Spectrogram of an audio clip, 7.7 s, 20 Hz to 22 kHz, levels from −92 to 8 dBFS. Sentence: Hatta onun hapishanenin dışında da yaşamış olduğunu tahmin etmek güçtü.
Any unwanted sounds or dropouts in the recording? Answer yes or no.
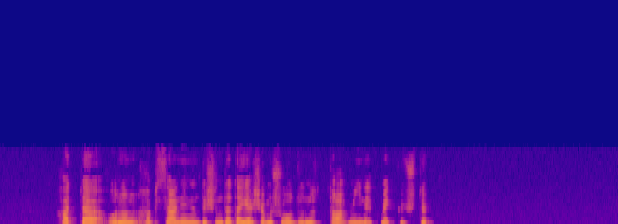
no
